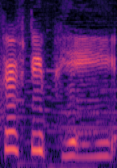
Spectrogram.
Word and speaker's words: 50p: Hence an amount such as 50p, properly pronounced 50 pence, is more colloquially quite often pronounced 50p, FFTI, pi.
